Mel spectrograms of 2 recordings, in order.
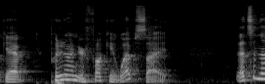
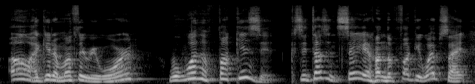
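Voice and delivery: exasperated outburst; 6 semitones higher than usual. Real, not acted. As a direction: pitch jumps high, voice strained with disbelief. Exasperated rant about missing reward.

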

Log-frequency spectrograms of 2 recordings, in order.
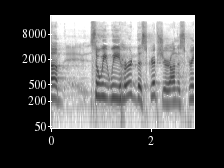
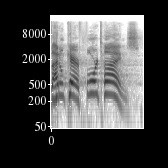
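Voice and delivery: higher, louder, stubborn insistence; insistent outburst; 6 semitones higher, 5 dB louder, much slower than usual. Acted. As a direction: brush off the warning and push hard. Third guy insists despite warning.

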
